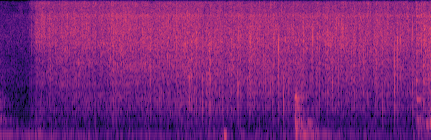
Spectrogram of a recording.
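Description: Rice goes into a hot pan with fried cumin for vegetarian jeera rice, setting off a sudden loud, steady sizzle with faint stirring scrapes underneath.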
